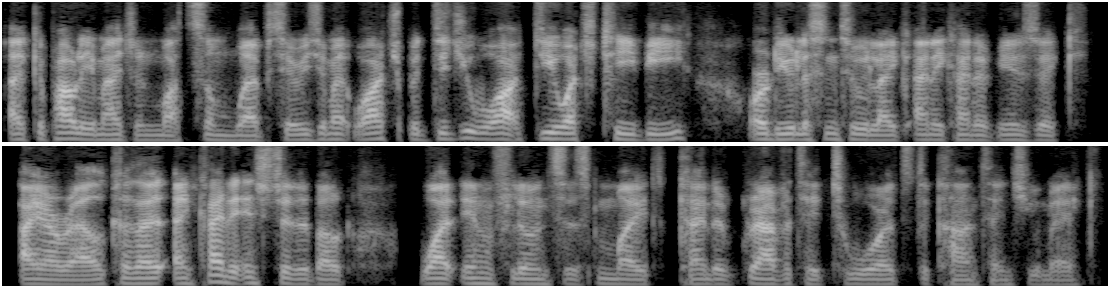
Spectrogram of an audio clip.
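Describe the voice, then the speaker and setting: A man's voice: fairly low pitch, level tone, fast, a bit bright, dry recording. A young man hosting a casual podcast, rambling with many fillers and restarts. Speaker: podcast host.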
